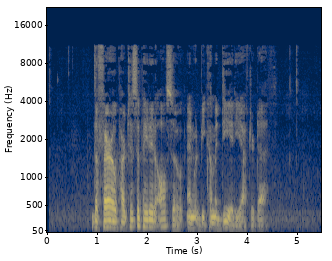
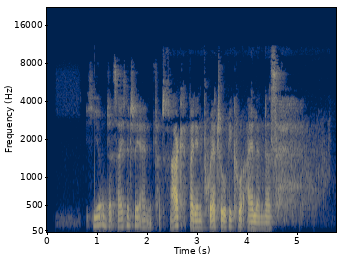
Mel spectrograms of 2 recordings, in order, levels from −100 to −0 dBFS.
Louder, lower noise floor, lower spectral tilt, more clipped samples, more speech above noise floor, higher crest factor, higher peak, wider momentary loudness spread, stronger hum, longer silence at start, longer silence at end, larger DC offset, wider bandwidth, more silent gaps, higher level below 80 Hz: first, -28 LUFS vs -34 LUFS; second, -63 dBFS vs -71 dBFS; about the same, -4.5 dB/octave vs -4 dB/octave; neither; about the same, 35 dB vs 38 dB; about the same, 24 dB vs 26 dB; about the same, -6 dBFS vs -8 dBFS; about the same, 14 LU vs 15 LU; neither; about the same, 0.9 s vs 0.8 s; first, 1.1 s vs 0.4 s; neither; about the same, 11.5 kHz vs 11.5 kHz; neither; first, -64 dBFS vs -72 dBFS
